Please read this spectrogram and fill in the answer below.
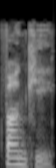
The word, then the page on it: funky: American English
